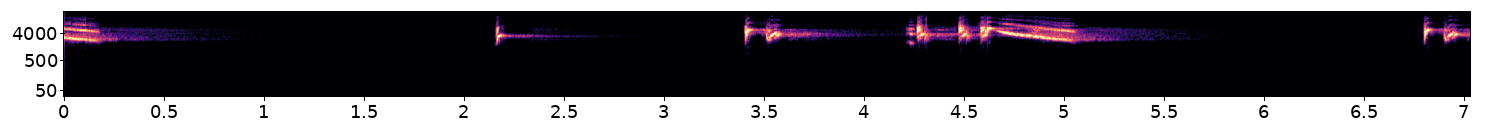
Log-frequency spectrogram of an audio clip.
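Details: Singing European goldfinch giving scattered sharp chips, then a cluster of rapid twittering notes closing with a falling drawn-out slur; quiet gaps between phrases.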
